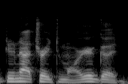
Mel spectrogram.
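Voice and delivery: ordinary talk, nothing marked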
